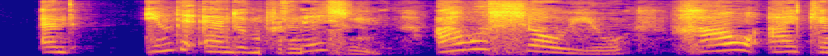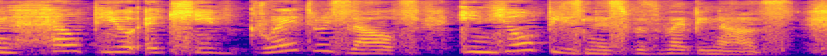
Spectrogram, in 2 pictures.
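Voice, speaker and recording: A woman speaks in a Russian accent at a moderate pace. Her high voice swings very widely in pitch. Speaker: business coach. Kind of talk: webinar presentation. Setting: online webinar.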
